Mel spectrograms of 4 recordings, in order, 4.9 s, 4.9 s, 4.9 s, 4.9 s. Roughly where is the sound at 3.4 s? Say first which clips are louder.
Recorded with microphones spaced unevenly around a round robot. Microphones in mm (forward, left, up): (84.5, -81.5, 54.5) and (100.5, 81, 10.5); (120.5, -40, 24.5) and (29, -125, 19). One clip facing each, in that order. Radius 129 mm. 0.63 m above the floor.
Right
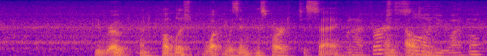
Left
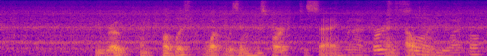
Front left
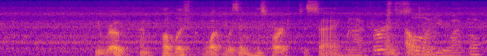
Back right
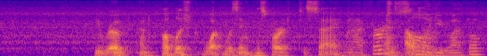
Left 3 dB, even; behind right.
